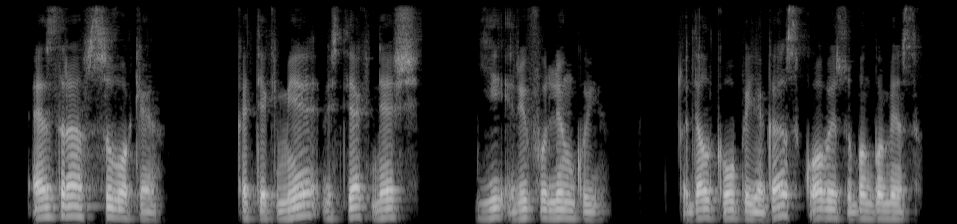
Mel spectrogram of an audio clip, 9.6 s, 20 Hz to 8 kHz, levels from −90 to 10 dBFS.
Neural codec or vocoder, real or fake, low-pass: none; real; 7.2 kHz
